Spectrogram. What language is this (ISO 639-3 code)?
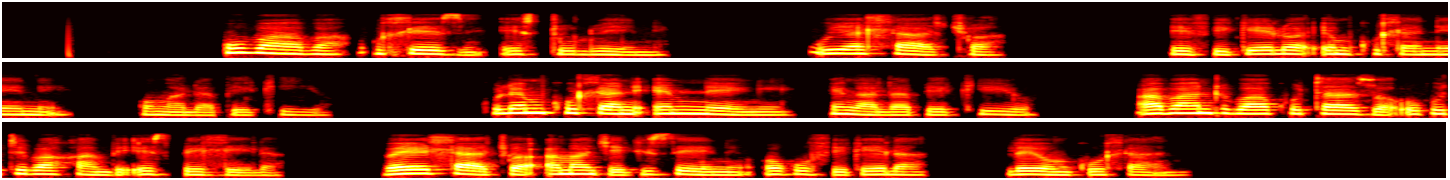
nde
